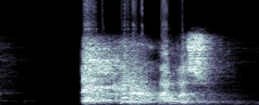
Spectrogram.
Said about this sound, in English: I coughed one time until I started talking, right? Remember that? Now that I'm talking, I'm starting to cough.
